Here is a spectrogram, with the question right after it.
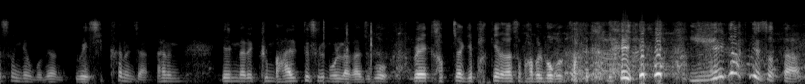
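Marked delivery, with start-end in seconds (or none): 5.8-8.0 high, loud laugh at himself; cracking up, much higher and louder. Real, not acted. Laughs at his own confusion.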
